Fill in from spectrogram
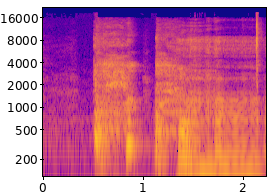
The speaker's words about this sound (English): Okay, now, if we are coughing though, I am going to try to edit that out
